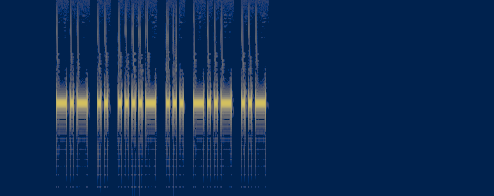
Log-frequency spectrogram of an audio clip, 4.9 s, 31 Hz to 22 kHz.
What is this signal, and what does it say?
Morse code, heard as a keyed tone, about 36 wpm, 700 Hz. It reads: KI4SXU
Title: USA Call Signs - 6 Characters - 35wpm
